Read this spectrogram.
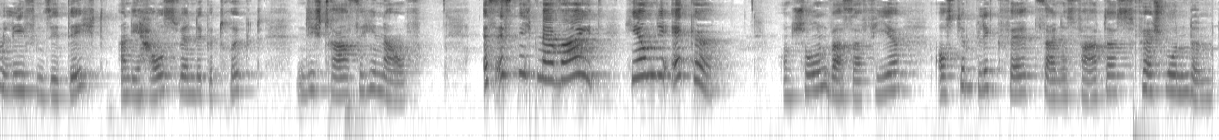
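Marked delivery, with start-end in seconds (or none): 4.8-7.2 put-on high, loud child's voice; excited call from a child; eager child calling. A narrator's reading. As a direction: urge papa onward in a raised, high voice. Child urging papa onward.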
